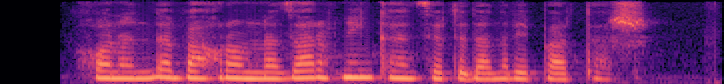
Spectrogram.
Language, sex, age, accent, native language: Uzbek, female, 18-24, Navoiy, Uzbek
